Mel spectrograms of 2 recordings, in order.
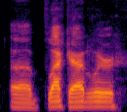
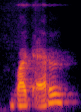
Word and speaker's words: Blackadder: They had Faulty Towers, Black Adler. Black Adler. I did not like Black Adler. Black Adder. I'm saying it wrong.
